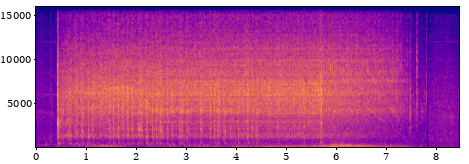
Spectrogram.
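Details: 2016 Hyundai i20, abandoned non-runner, with new air filter and extra air given: the engine fires and runs roughly about seven seconds, swells briefly, then stalls; no fault codes, fuel rail pressure good, cause not yet found.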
